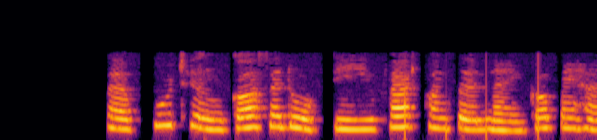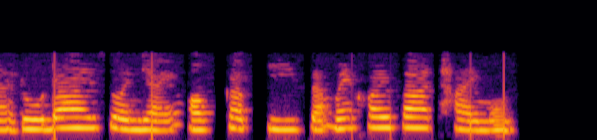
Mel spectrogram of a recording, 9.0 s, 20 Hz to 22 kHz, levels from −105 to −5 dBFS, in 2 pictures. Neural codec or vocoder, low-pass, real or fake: none; 5.4 kHz; real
